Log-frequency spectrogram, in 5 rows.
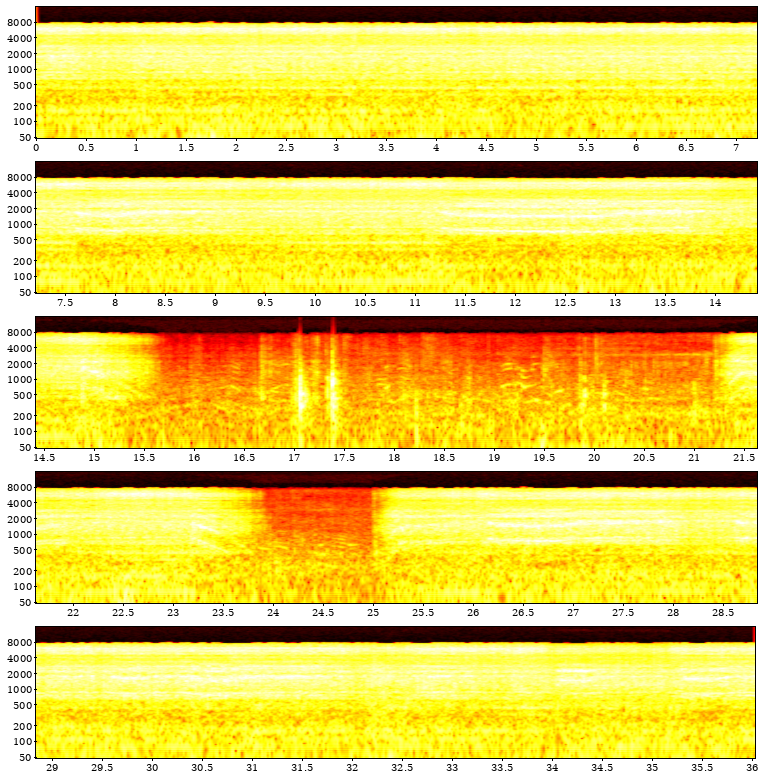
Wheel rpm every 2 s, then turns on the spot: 230, 230, 230, 230, 230, 230, 220, 140, 0, 0, 40, 160, 60, 220, 230, 230, 230, 230.
none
